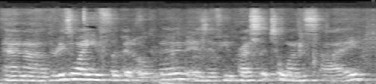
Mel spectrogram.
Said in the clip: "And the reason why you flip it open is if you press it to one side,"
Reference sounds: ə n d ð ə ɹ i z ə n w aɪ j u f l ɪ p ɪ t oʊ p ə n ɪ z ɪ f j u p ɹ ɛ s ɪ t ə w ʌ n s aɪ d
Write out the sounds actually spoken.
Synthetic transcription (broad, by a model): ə n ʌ ð ə ɹ i z ə n w aɪ j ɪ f l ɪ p ɪ t oʊ p ə n ɪ z ɪ f j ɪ p ɹ ɛ s ɪ t ə w ʌ n s aɪ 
